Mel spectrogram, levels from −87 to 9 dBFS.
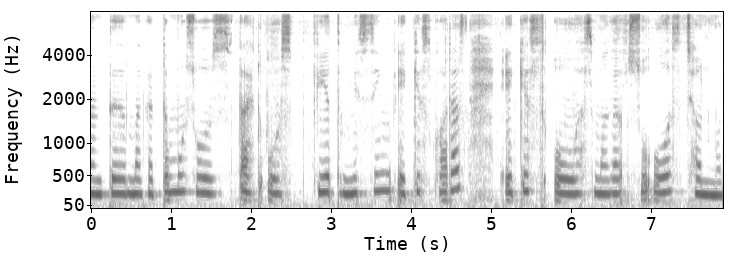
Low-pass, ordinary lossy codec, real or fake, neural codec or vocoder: none; none; fake; codec, 16 kHz, 16 kbps, FreqCodec, smaller model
